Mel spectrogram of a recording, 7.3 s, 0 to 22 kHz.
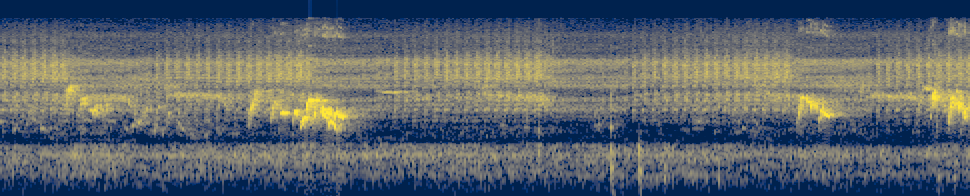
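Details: Red-whiskered bulbul decoy singing a fighting song during trapping of wild birds on 2 April 2019, two decoys used; a few short warbled whistled phrases, faint and spaced several seconds apart over steady hiss and insect-like buzz.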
